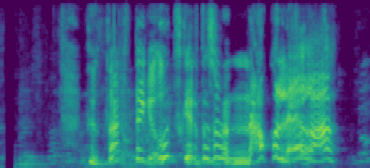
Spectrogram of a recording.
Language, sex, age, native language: Icelandic, female, 13, Icelandic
